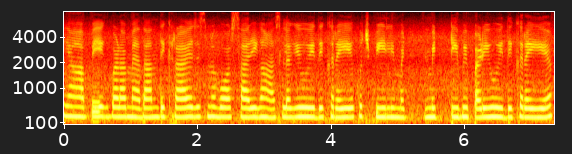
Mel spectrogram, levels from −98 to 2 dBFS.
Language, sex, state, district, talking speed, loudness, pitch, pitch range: Hindi, female, Chhattisgarh, Raigarh, 220 wpm, -11 LUFS, 245 Hz, 240-250 Hz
